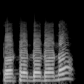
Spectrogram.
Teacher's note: ट ठ ड ढ नो कहाँ से बोला जाता है, मूर्धा से बोला जाता है। आप जीभ को देखिए कहाँ सट रहा है आपका, मूर्धा में सट रहा है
